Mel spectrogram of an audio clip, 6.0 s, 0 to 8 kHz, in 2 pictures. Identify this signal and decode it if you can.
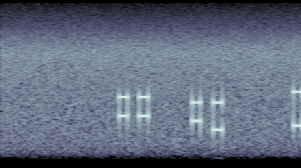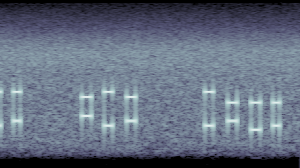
DTMF, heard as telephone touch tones, dialled by hand, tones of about 90 ms. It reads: 00 71 69 068 6714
